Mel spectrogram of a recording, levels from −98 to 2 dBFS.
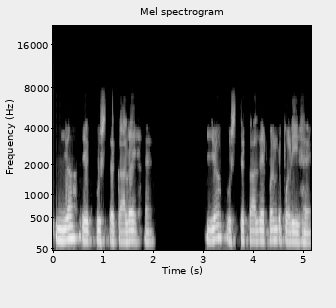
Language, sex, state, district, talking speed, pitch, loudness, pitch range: Hindi, male, Bihar, Jamui, 105 wpm, 145 Hz, -16 LUFS, 140-155 Hz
